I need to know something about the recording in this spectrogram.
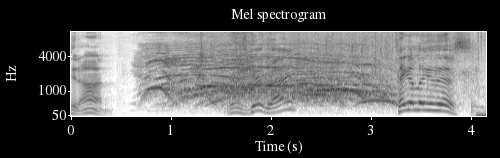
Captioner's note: cheers and applause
